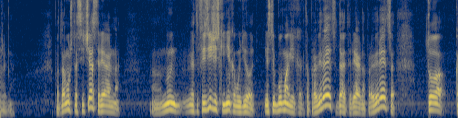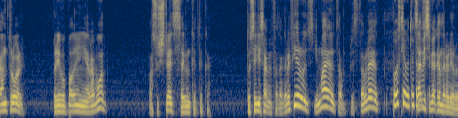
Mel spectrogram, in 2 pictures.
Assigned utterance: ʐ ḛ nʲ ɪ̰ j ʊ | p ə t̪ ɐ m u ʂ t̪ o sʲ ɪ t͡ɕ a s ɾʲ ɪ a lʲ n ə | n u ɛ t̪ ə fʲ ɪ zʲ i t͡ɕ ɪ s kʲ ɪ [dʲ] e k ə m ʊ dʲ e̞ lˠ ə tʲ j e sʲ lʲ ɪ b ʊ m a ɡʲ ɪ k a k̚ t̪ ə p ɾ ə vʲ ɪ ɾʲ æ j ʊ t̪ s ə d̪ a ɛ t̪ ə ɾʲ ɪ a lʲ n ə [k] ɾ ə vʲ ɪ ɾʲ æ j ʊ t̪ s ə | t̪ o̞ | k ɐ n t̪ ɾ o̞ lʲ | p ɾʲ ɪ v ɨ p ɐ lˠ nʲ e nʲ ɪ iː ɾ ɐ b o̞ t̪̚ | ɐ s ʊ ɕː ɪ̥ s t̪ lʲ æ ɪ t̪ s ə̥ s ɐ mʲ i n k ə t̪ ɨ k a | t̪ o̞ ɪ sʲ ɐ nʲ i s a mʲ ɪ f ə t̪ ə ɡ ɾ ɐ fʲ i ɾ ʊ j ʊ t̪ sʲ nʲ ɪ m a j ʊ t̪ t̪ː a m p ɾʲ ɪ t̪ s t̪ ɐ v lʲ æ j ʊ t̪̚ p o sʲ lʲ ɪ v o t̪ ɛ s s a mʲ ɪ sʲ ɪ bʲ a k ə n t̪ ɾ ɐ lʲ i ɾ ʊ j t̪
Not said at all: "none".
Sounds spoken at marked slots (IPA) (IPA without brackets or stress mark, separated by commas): nʲ, p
